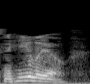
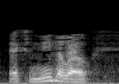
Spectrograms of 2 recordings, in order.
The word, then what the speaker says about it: ex nihilo: So first, God created the universe out of nothing, ex nihilo. I can't pronounce that Latin right. I was asking is that, how do you say it? – Nihilo. – Ex nihilo.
